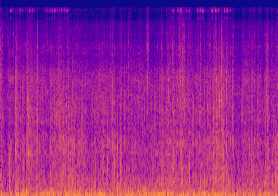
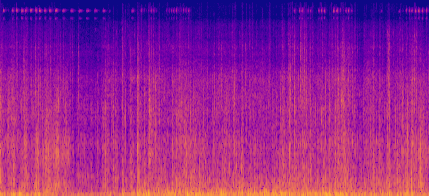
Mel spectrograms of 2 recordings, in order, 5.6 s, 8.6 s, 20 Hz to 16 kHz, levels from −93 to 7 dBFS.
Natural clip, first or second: second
